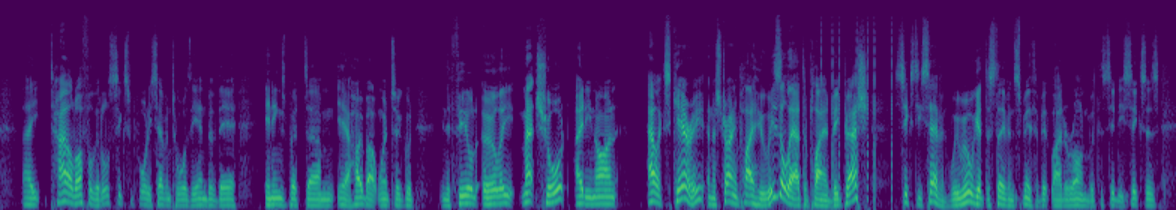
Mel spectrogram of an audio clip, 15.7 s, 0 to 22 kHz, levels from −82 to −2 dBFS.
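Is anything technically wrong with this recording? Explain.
Yes. From 10.95 to 11.90 s, right after "who is allowed to", GSM signalling bursts intrude: a nearby phone's radio pulses are rectified by the audio circuitry into a galloping dit-dit-dit of short buzzes at about 217 Hz, roughly 10 dB below the speech. A spectrogram shows stacked 217 Hz harmonics in short clusters; the waveform shows spiky pulse groups.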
